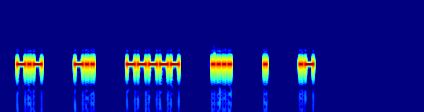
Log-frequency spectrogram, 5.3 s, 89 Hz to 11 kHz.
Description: Morse code, heard as a keyed tone, about 34 wpm, spaced as for 16 wpm, 700 Hz. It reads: KD0HEA
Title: USA Call Signs - 6 Characters - 4x Character Spacing - 35wpm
